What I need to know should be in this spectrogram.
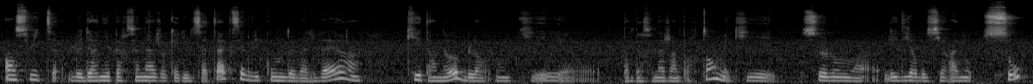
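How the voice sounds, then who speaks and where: A woman's voice: on the low side, moderate pace, vocal fry, noisy background. A young woman teaching a recorded literature lesson, explaining step by step with frequent fillers and restarts.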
